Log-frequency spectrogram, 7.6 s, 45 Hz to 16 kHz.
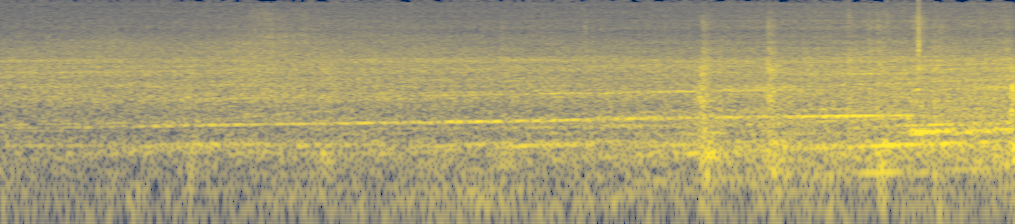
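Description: Ichibata Electric Railway 1000 series electric train pulling away from a station: its drive whines, rising slowly in pitch and getting louder as it accelerates. From about five seconds in, a few sharp clacks of the wheels over the rail joints.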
